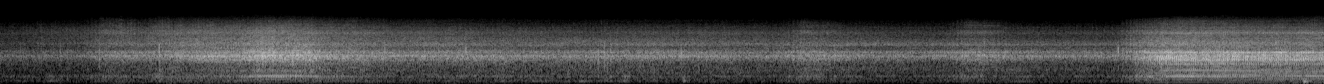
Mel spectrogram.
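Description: Wind rushes over the microphone.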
